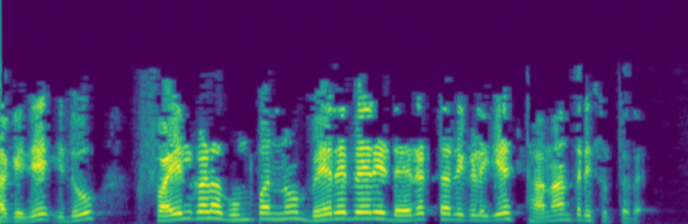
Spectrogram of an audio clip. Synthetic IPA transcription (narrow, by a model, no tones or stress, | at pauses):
ɡijeʔid̪u | pʰɐjlɡɐɭɐɡumpɐnːubeːɾe̞be̞ːɾeɖɐjɾek̚ʈɐɾiɡɐɭiɡe̞st̪ʰaːnaːnt̪ɐɾisut̪ːɐd̪e̞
